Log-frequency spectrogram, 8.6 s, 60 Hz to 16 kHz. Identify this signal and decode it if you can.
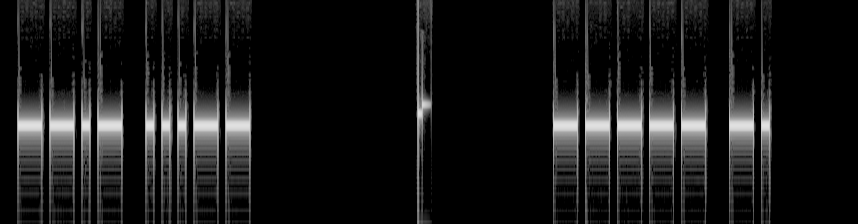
Morse code, heard as a keyed tone, about 15 wpm, 700 Hz. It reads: Q3 0N
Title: Single-Letter Single-Number 15wpm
